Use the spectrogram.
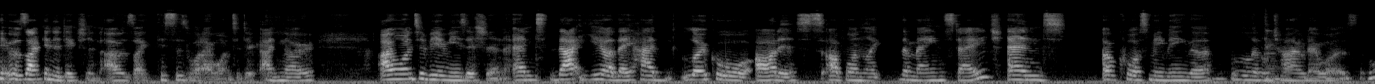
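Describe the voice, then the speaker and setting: A woman speaks at a moderate pace with an Australian accent. The room echo is audible. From Perth, Western Australia. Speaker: singer-songwriter. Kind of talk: interview. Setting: studio. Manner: animated.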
